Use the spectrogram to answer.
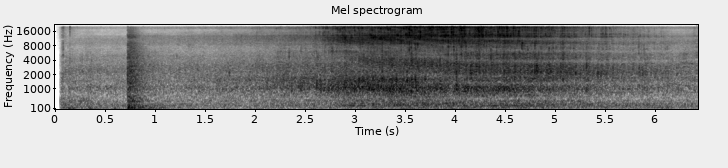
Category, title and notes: Soundscapes > Urban
voice 14-11-2025 10 car
vehicle, Car, CarInTampere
